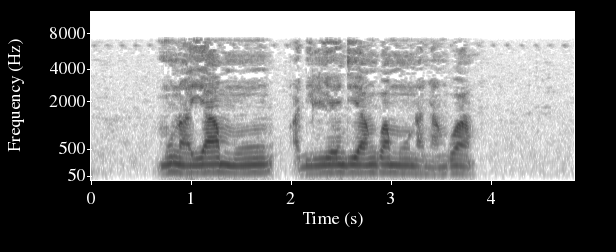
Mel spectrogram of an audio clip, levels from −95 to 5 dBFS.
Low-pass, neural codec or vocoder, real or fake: 7.2 kHz; none; real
